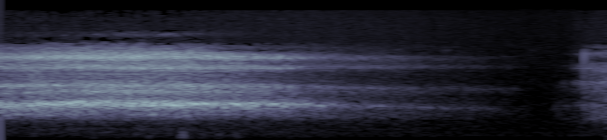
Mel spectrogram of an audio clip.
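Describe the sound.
A long, deep exhale during a guided breathing exercise, a soft airy breath that gradually fades out over about two seconds, followed by the start of another breath.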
